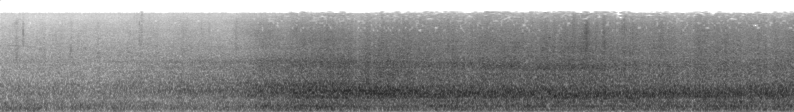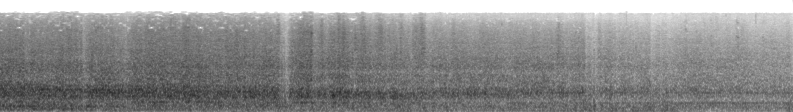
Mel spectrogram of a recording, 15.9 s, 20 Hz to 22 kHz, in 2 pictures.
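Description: An InterCity 125 High Speed Train passes close by. It swells quickly about two seconds in and runs loud and steady with its wheels on the rails, with a few sharp clicks around two thirds of the way through. It then slowly fades as it draws away.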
